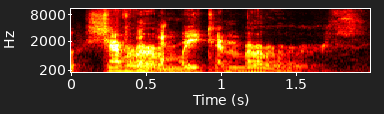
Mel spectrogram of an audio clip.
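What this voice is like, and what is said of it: Nixon impression with pirate accent. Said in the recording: “Nixon as a pirate ... Do Nixon with a pirate R ... It's good, but it leans too much into pirates ... It loses the Nixon”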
